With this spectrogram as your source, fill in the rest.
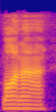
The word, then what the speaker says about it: Lana: So Lana Condor, did I pronounce that right? It's Lana. Lana.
